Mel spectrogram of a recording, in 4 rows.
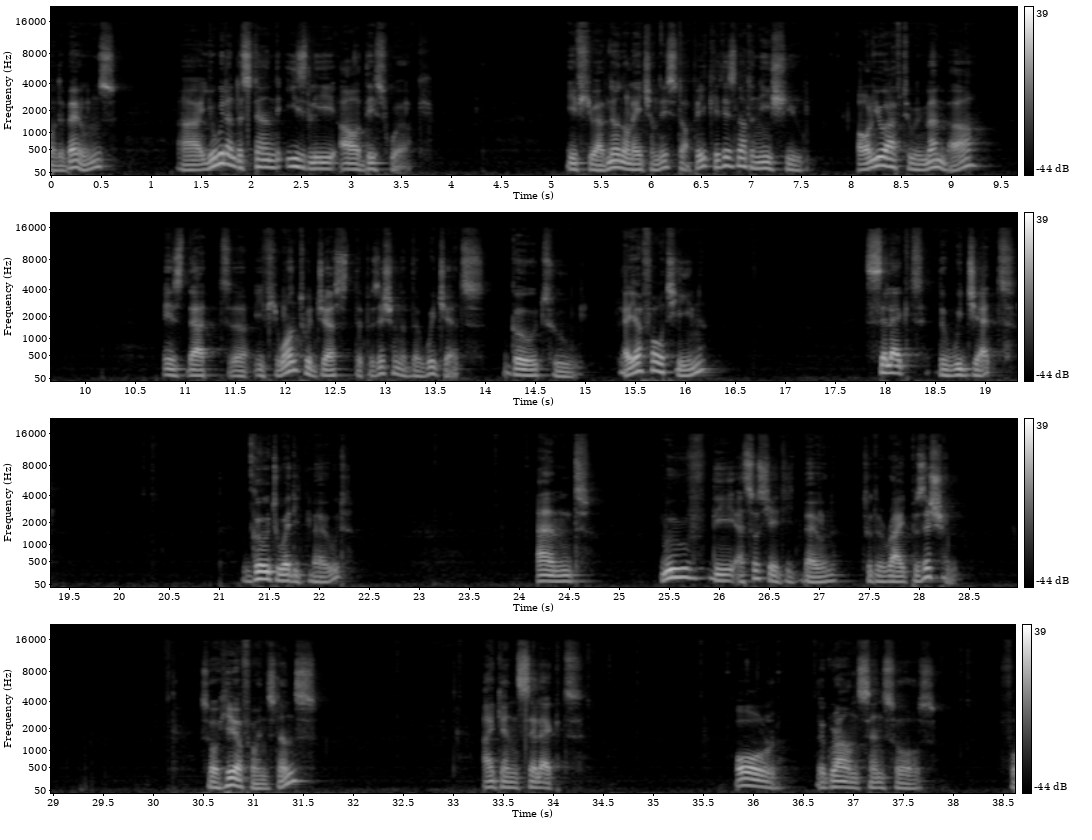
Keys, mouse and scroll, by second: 20.3 right click, 21.3 Tab, 23.1 middle click, 24.1 shift+middle click, 25.0-26.2 scroll up 1, 26.2 scroll up 1, 29.8 Tab, 31.8 KP_Divide, 32.4 middle click, 34.3 shift+right click, 34.9 middle click, 35.8 shift+middle click, 36.2 middle click, 36.9 shift+middle click, 37.4 scroll up 2, 38.3 shift+right click.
